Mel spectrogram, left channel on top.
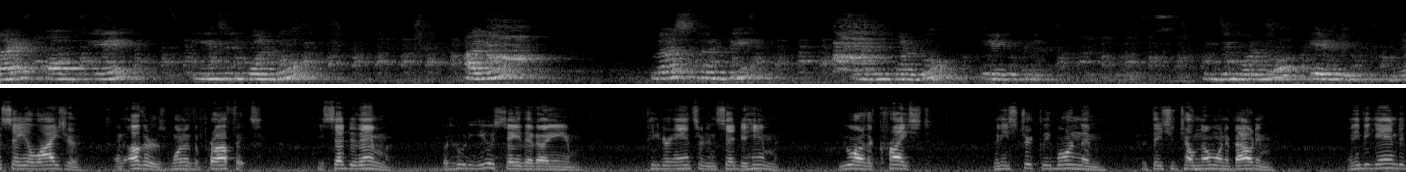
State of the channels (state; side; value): different; both; correlation 0.00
